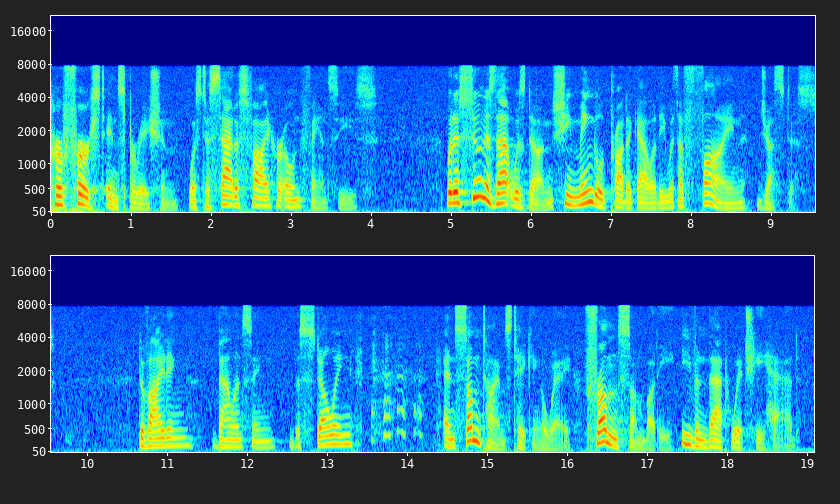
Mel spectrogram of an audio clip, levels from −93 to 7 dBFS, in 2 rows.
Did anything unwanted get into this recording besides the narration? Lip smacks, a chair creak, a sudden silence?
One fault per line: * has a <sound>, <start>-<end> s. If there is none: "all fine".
* has a laugh, 13.5-14.3 s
